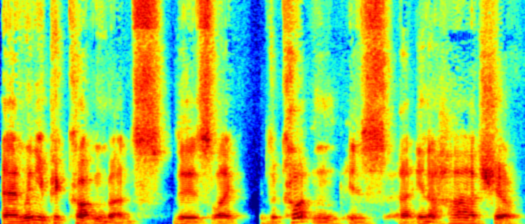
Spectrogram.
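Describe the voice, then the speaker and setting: A man's voice: lowish voice, expressive, measured pace, darkish tone. A man giving a scripture class, telling a story in a rambling way, often correcting himself and acting out sounds with his voice. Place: temple lounge class, indoors.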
